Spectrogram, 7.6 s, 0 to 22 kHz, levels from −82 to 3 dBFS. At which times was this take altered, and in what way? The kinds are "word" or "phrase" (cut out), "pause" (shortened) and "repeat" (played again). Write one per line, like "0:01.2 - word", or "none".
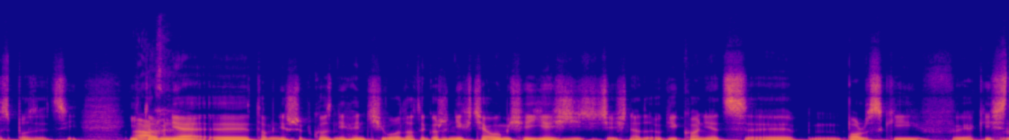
none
